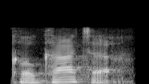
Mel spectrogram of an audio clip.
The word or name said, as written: Kolkata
